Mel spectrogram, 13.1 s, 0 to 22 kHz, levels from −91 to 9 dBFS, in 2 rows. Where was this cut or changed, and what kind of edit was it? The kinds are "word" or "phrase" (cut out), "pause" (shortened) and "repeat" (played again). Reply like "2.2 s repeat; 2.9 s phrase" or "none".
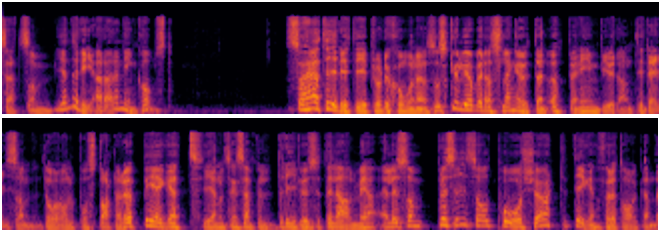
none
